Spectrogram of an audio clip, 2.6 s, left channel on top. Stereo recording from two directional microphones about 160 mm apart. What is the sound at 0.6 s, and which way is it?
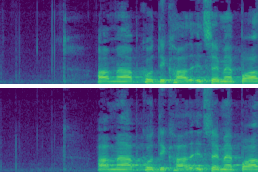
A man's voice, 30° left (ahead or behind).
